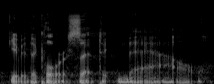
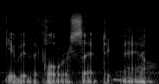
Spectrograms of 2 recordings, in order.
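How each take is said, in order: First: The voice is heard with added echo. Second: The voice is heard without added echo.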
